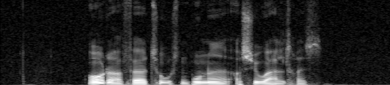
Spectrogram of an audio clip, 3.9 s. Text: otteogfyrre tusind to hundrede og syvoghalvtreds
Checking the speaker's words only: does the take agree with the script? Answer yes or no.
no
